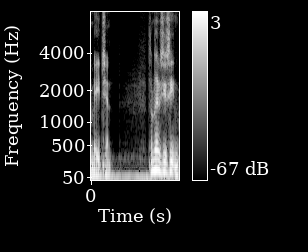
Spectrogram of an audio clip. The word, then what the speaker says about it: Mädchen: A sounds pretty much like the short E in the English word bed or get. Okay, like A. Exactly. Think of Mädchen girl, pronounced Mädchen.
